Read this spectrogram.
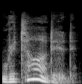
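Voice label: "retarded", English, British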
